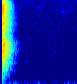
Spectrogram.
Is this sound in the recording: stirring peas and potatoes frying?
no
